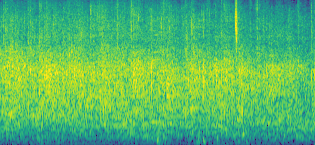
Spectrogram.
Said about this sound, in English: That's the end of my sermon number one. Why don't you give that a round of applause, because it's finished.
